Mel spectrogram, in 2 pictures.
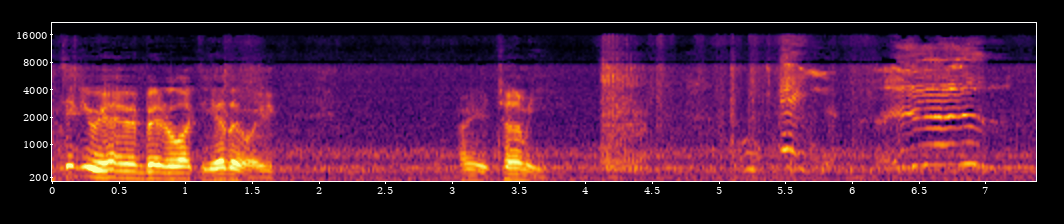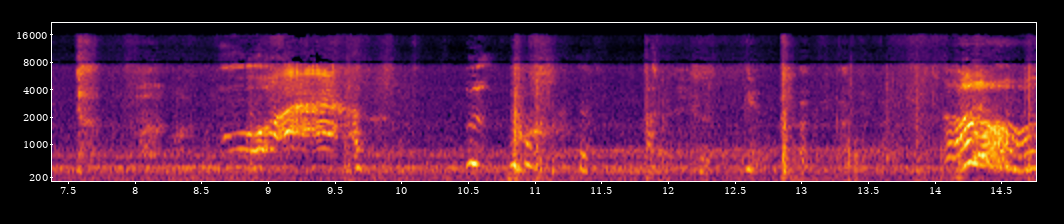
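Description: A young child squeals and giggles up close.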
